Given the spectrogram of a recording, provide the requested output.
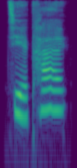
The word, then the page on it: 解开: jiě kāi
